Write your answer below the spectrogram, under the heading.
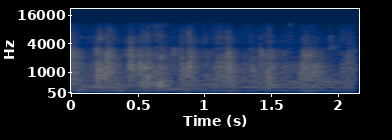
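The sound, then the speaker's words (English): A church audience claps for the Lord Jesus, producing faint, uneven bursts of hand clapping that rise and ease a few times. “Clap for the Lord Jesus.”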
